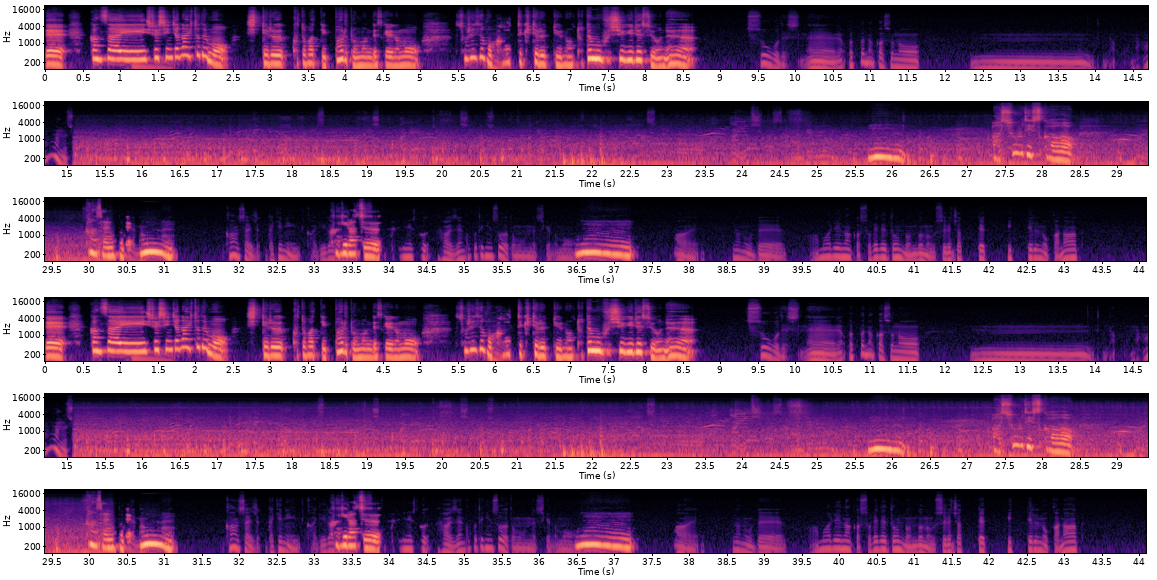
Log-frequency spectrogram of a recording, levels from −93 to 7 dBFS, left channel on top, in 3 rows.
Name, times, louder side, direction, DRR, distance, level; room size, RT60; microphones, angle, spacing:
voice 1, 0.0-2.4 2.7-5.3 5.6-6.2 6.5-8.7 25.7-26.2 27.3-28.5 30.0-30.4 30.7-31.1 33.2-33.9 36.5-37.3, equal, 5° right, 0.3 m, -18 dB
voice 2, 1.1-1.7 5.8-6.2 9.4-11.7 12.3-16.0 16.4-25.5 26.0-27.1 29.2-29.6 29.9-31.1 31.8-33.9 34.1-36.5 37.8-38.1 38.6-39.3 39.6-42.0 42.2-43.3, right 1 dB, 25° right, 2.9 m, -41 dB
sound 1, 15.1-30.3, right 2 dB, 60° right, 0.9 m, -29 dB
head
